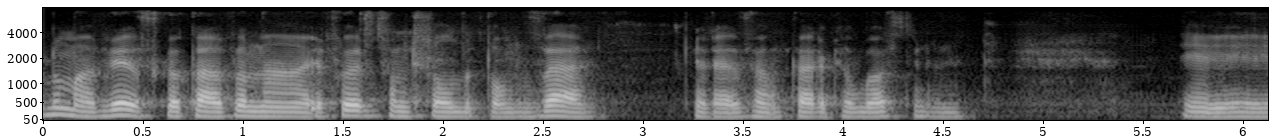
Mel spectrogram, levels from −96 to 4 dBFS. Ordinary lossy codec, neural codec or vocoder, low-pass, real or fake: none; autoencoder, 22.05 kHz, a latent of 192 numbers a frame, VITS, trained on one speaker; 7.2 kHz; fake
